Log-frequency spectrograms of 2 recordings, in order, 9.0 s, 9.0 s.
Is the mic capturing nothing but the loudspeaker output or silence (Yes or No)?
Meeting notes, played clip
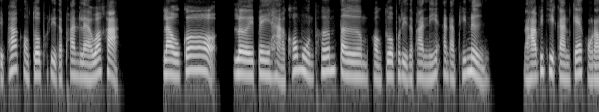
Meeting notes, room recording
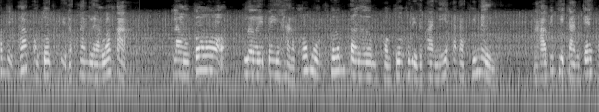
Yes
